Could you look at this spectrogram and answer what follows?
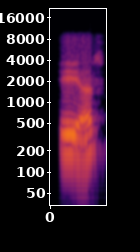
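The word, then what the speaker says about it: heir: अब याद रखो एयर इसको क्यों बोलेंगे? इस वर्ड में क्या है? जो एस है आपका वो साइलेंट है। ठीक? और जो साउंड आ रहा है आपका वो ई से आ रहा है।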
